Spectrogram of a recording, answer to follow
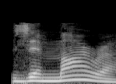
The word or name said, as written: zimarra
